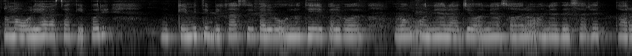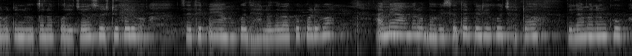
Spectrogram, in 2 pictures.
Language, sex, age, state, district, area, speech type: Odia, female, 30-45, Odisha, Subarnapur, urban, spontaneous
